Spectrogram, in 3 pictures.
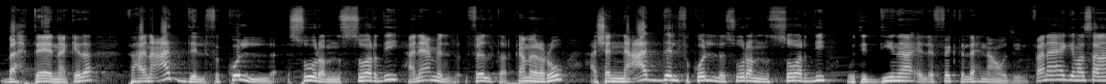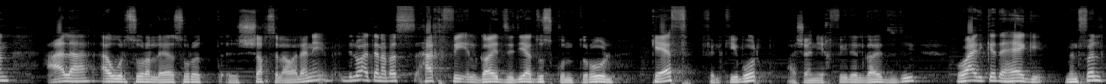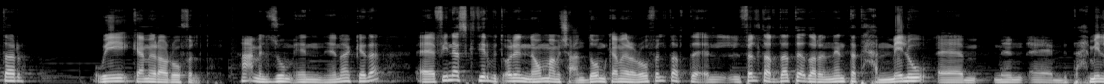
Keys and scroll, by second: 2.7 alt+space, 4.1 alt+space, 12.7 space, 18.5 ctrl+;.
